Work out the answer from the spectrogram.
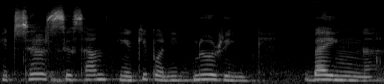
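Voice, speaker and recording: A Kenyan woman speaking as a podcast guest, a nurse and foundation founder. She talks in an earnest, measured way and often drops to a breathy near-whisper. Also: medium pitch, fairly even intonation, a loud crowd. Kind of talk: podcast interview.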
